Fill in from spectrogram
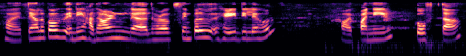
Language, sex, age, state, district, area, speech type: Assamese, female, 30-45, Assam, Dibrugarh, urban, spontaneous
